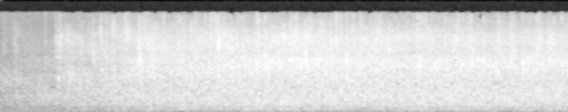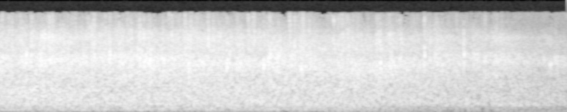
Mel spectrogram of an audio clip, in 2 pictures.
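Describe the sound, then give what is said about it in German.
An audience at a church worship service bursts into steady, sustained clapping that swells within the first second and holds at a dense, even level for several seconds, fading slightly at the end. No one speaks over it. “Ja, das Klatschen macht einiges deutlich.”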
